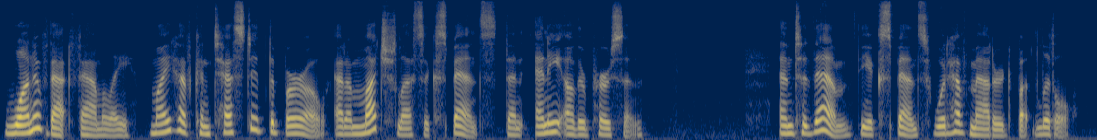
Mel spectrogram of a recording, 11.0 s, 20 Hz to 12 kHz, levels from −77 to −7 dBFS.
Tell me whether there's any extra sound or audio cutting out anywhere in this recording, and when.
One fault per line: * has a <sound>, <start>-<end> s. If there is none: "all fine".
all fine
